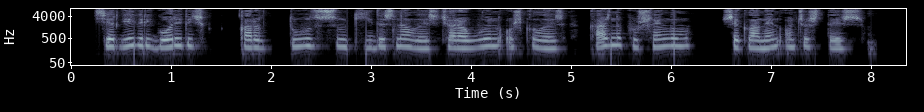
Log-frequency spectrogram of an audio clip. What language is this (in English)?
Mari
